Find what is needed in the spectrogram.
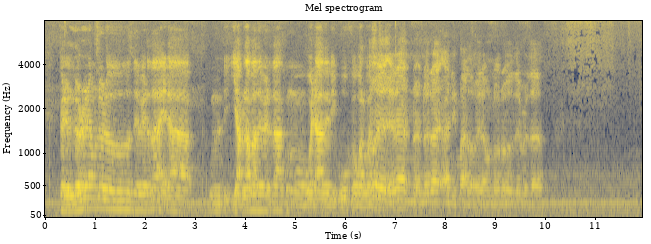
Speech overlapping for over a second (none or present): none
